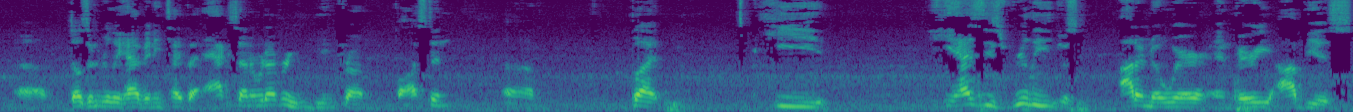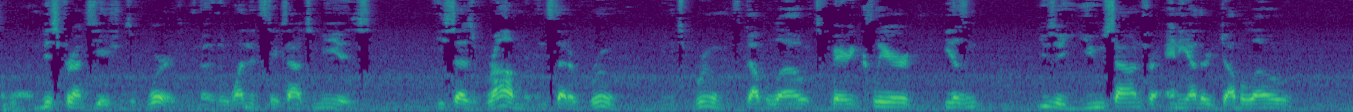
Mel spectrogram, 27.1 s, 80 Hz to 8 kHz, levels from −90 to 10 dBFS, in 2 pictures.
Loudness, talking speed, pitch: -23 LUFS, 155 wpm, 200 Hz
